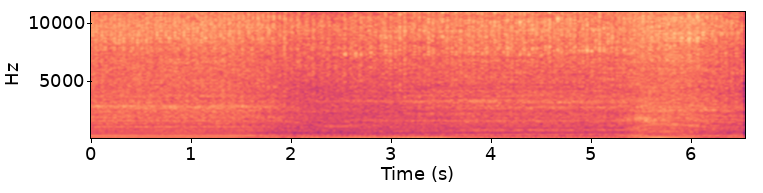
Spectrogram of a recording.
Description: Just adjusted the valves on my 1986 325e M20 engine and took this video for the forums to see whether this ticking noise is normal.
